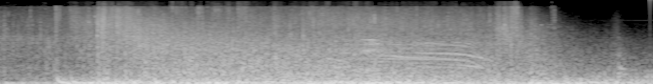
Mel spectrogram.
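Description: A heavy explosion booms in the World War II shooter Enlisted. It hits suddenly after a brief pause, then a loud, rumbling blast and roar sustain for several seconds before easing slightly, with possible voice chat mixed in.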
